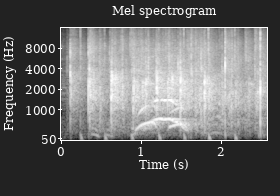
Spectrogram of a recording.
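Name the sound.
audience applause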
